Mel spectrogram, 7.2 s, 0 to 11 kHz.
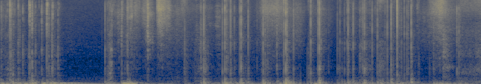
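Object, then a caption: Stretched canvas on a wooden frame. Long nails and fingertips scratch and tap the front of a stretched canvas print with a dreamcatcher design, about 30 cm, on a wooden frame that is hollow behind. Rapid, dense taps give dull, low thumps, with dry, bright scratching streaks between them and brief quieter pauses.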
